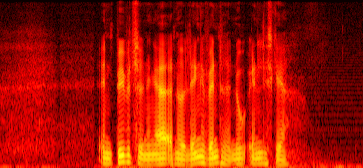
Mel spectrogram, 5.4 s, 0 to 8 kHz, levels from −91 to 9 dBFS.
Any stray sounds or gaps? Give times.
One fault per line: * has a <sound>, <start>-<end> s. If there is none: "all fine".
all fine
